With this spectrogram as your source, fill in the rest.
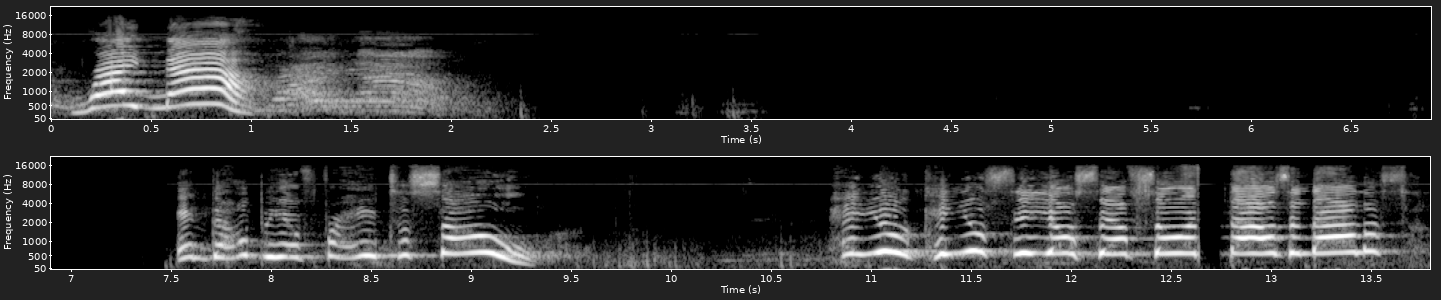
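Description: A woman speaks with feeling into a microphone, heard through loudspeakers.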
